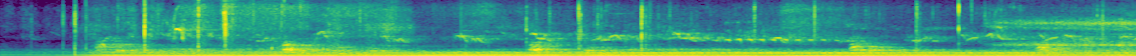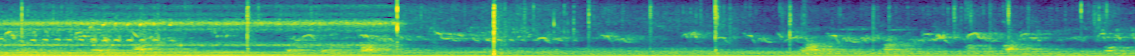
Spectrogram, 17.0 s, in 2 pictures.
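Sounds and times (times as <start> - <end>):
small birds chirping and trilling: 0.0 - 17.0
low hum: 1.2 - 12.4
sharp clicks: 6.8 - 14.0.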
